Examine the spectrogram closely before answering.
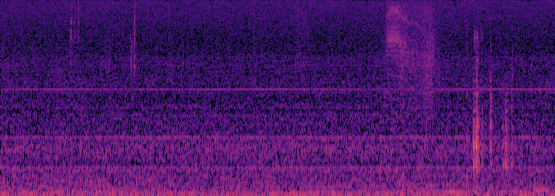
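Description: Cards and card packs rustle and click softly as they are handled.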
